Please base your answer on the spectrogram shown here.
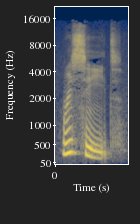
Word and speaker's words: receipt: The pronunciation is the recipe for cooking is a recipe, receipt, receipt.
